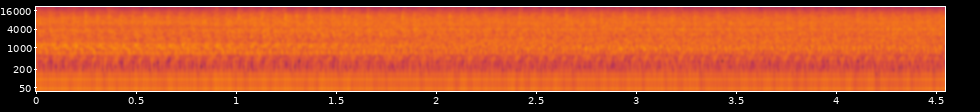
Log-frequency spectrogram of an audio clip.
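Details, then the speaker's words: Mazda truck with Weber carburetor and mechanical fuel pump, after adding an electric priming pump with check valves to fix long cranking after sitting; starts right up, oil pressure good, steady even idle with smooth low hum, no misses or knocks; normal idle. "and there it is it starts right up your oil pressure is good"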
